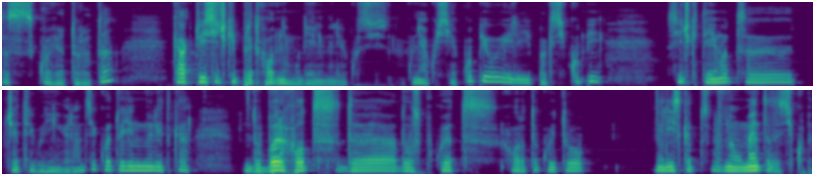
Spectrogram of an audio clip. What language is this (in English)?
Bulgarian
